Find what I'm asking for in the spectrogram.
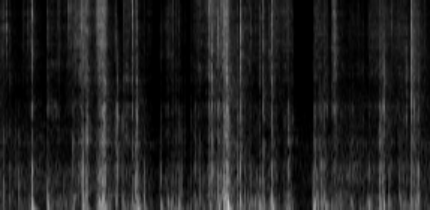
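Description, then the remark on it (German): An envelope is torn open in a series of crisp, crackling paper rips, steady for a few seconds with a brief pause near the end before the tearing resumes. No one speaks. “Da ist wieder ein Umschlag.”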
